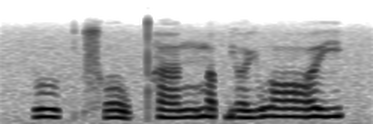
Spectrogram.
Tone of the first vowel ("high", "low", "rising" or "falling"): rising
